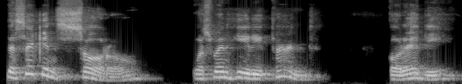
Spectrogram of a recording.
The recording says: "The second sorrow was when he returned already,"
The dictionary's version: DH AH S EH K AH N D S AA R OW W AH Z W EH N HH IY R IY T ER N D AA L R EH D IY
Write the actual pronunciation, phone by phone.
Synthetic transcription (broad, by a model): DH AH S EH K AH N D S AA R OW W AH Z W EH N HH IY R IY T ER N D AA L R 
